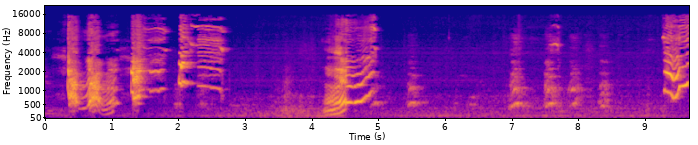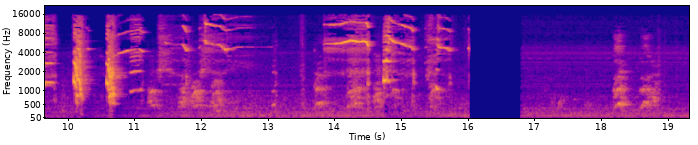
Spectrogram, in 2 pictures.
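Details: A pet dog reacting while a neighbor's dog keeps barking: loud, sharp barks and yips mixed with rising whining howls in irregular bursts, with short pauses between them.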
